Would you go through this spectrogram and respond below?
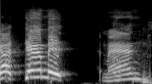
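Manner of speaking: very high, long, drawn-out shout. Answering a post-game interview greeting, shouting. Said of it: "don't shout at me".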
